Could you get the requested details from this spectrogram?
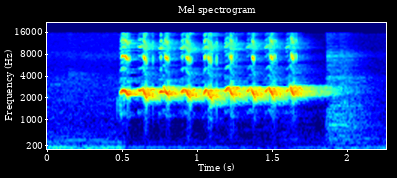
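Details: A yellow-vented bulbul gives a fast, bubbly chatter of about a dozen bright notes in just over a second over a low hum. It is a call meant as a lure to provoke other bulbuls into active, answering song.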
